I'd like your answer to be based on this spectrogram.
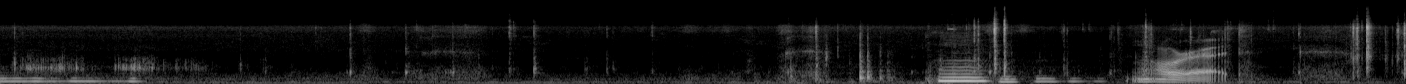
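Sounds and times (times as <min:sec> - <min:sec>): clicks of plastic toy handling: 0:11.1 - 0:14.0.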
